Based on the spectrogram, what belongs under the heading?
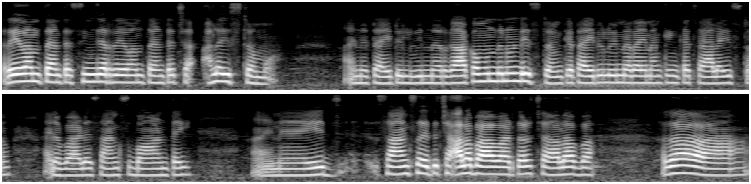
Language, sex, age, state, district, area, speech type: Telugu, female, 30-45, Telangana, Warangal, rural, spontaneous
